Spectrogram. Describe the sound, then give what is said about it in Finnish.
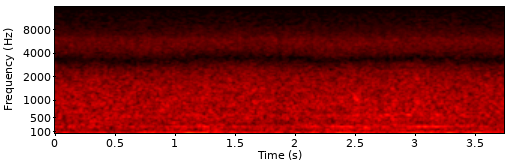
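Steady rain, a continuous even hiss of falling water with a soft low rumble beneath, unchanging in loudness throughout, with no voices. “Jos tuo nyt on sadetta, niin toivotaan, että tänne tulee yhtä runsas hengensadekin.”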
